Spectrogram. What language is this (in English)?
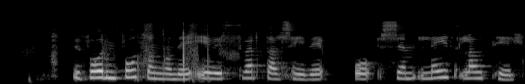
Icelandic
